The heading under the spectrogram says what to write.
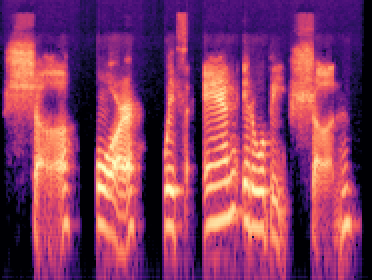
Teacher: you second tone it's more like pronounced in China but that in Taiwan we pronounce it more like a third tone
